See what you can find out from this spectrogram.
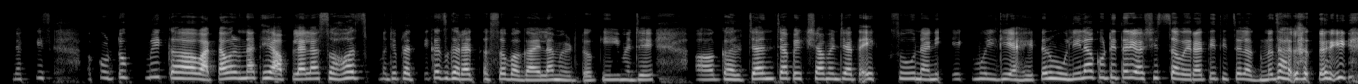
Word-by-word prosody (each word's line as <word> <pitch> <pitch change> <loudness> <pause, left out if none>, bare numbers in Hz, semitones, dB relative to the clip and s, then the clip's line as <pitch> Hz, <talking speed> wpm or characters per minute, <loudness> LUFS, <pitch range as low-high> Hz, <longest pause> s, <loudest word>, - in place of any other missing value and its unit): नक्कीच. 280 +4 -16 0.5
कौटुंबिक 320 +2 -7
अ, 275 -2 +7
वातावरणात 280 +5 +4
हे 290 - +1
आपल्याला 245 0 +4
सहज 280 +3 -1
म्हणजे 255 +1 -9
प्रत्येकच 265 +3 -5
घरात 250 -2 +1
असं 250 +1 -4
बघायला 205 -1 +1
मिळतं 195 -3 -4
की 220 0 -5
म्हणजे 215 +1 -3 0.4
अ, 220 0 -2
घरच्यांच्यापेक्षा 260 +4 0
म्हणजे 255 0 -2
आता 240 -1 0
एक 255 -1 +2 0.2
सून 265 -2 -4
आणि 230 +1 -1
एक 245 +1 -16
मुलगी 245 -1 -3
आहे. 210 -1 +1
तर 265 +1 +2
मुलीला 265 +2 +2
कुठेतरी 310 0 +2
अशीच 290 +1 -1
सवय 250 -4 +1
राहते 225 +4 +1
तिचं 255 0 -5
लग्न 220 -2 -2
झालं 270 -1 +3
तरी 275 +5 +5
255 Hz, 155 wpm, -23 LUFS, 230-280 Hz, 0.5 s, अ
